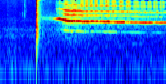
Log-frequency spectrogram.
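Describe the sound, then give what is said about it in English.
A pyrotechnic screamer shell, fired from a special handgun to disperse birds, goes off with a sharp pop, then a loud, piercing shriek that sets in, dips slightly in pitch, and holds steady and buzzy with overtones until the end. “She also fires a variety of pyrotechnic shells from a special handgun. Each has a unique sound aimed at dispersing specific species. That's a screamer.”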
